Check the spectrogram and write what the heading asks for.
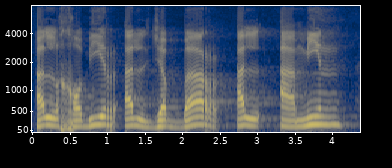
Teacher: nah ini huruf lam kemudian tempelkan kepada gusi gigi seri atas Jadi bukan Jangan sebut ujung lidah saja tapi tepi ujung lidah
